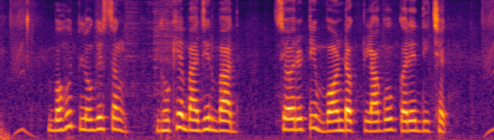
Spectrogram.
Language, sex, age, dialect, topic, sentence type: Magahi, female, 18-24, Northeastern/Surjapuri, banking, statement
